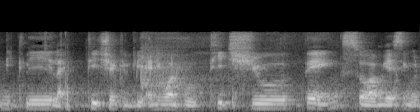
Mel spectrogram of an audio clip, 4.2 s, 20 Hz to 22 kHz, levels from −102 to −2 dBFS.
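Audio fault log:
No faults were heard in this speech recording. Nothing in the audio calls for an entry in this log.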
